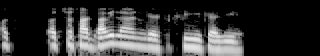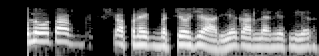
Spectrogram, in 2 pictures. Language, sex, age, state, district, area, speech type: Punjabi, male, 18-30, Punjab, Ludhiana, urban, conversation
